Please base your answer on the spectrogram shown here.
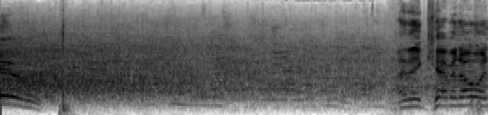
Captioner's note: audience chattering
